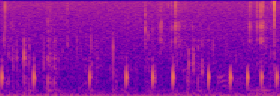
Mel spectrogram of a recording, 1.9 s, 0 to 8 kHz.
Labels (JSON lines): {"label": "biophony, knock croak", "recorder": "SoundTrap 300"}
